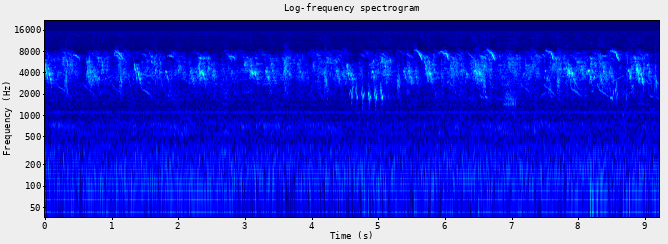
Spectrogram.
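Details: Baya weavers at their nests in Kinta Nature Park, Perak, Malaysia, keep up dense, high-pitched chattering and sizzling from many birds at once, with brief buzzy trills rising through the chorus, late morning.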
